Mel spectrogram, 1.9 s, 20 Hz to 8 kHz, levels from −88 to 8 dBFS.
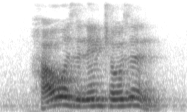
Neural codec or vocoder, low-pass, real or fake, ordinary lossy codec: none; 7.2 kHz; real; Opus, 32 kbps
